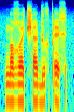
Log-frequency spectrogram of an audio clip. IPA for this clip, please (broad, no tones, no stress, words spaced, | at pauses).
n̪ɒʁʷɜt͡ʃʰæ ɖʊxpʼɛx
